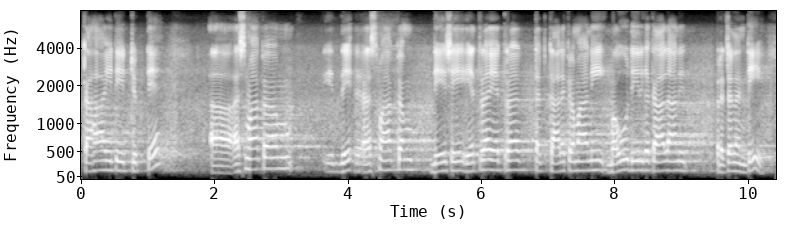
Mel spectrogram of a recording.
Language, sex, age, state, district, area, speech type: Sanskrit, male, 18-30, Telangana, Hyderabad, urban, spontaneous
